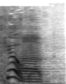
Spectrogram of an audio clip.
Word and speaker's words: Keoghan: It's Keoghan. It's got to be Keoghan. – Keoghan. I think it. I've heard Fennessy say Keoghan. I've heard Adnan Verk say Keoghan.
